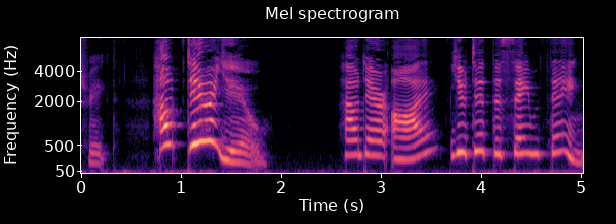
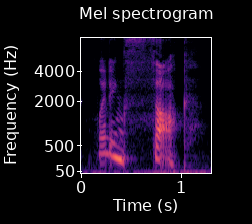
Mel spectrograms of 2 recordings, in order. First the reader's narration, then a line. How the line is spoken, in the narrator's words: she mumbled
